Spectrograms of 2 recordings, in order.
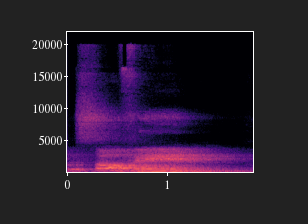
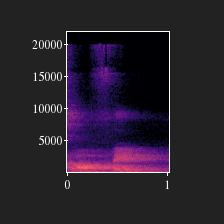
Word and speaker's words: soften: So, actual pronunciation of the word is soften. Actual pronunciation of the word is soften. It's not soften. So that's why T is the answer. T is which is not pronounced here.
